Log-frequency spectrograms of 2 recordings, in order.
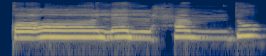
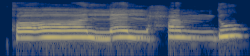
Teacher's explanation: So we joined these two lams together, and we eliminated any blank letters in between. So these two alifs didn't really contribute towards anything. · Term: rule of wasl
